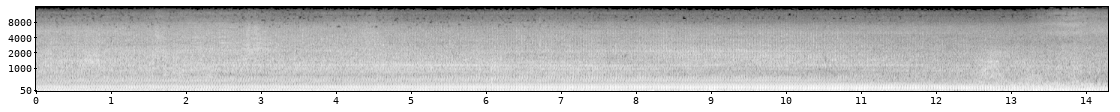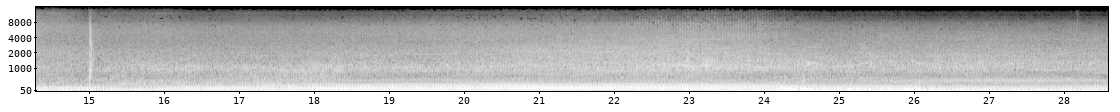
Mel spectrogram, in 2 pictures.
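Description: A motor vehicle's engine running as a steady low drone that grows louder past the middle, with a few knocks near the end.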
